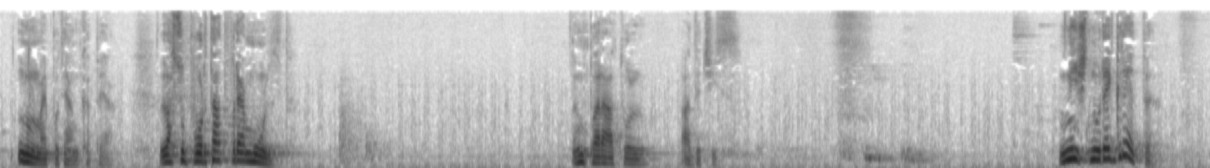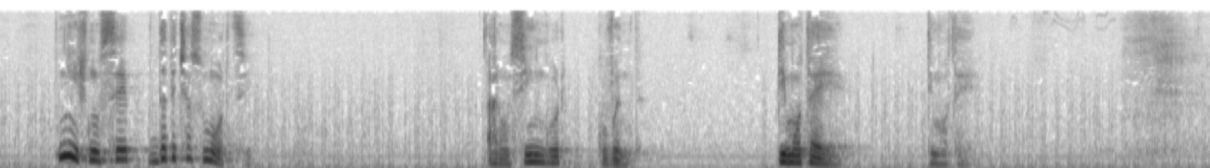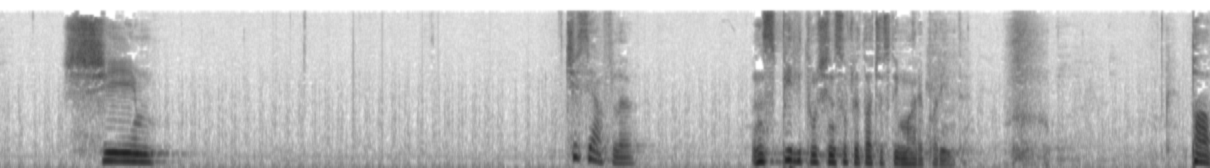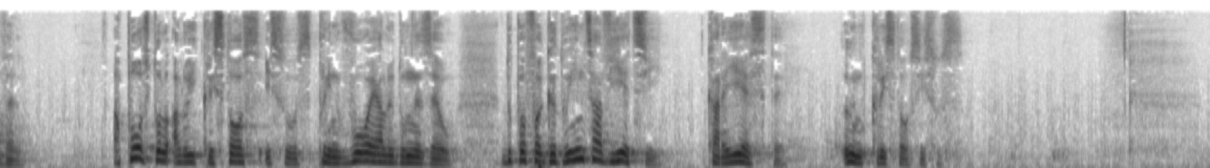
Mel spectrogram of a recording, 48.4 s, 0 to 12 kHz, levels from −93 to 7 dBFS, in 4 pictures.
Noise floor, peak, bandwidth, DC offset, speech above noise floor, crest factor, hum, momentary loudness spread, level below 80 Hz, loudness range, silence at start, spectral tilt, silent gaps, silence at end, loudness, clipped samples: -52 dBFS; -2 dBFS; 9.6 kHz; under 0.1%; 36 dB; 18 dB; none; 22 LU; -44 dBFS; 13 LU; 0.15 s; -5.5 dB/octave; none; 0.8 s; -16 LUFS; under 0.1%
